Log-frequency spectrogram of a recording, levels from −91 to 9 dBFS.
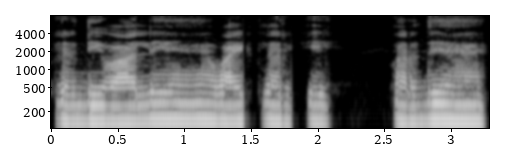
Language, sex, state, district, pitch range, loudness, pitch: Hindi, male, Jharkhand, Ranchi, 130-140 Hz, -16 LUFS, 130 Hz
